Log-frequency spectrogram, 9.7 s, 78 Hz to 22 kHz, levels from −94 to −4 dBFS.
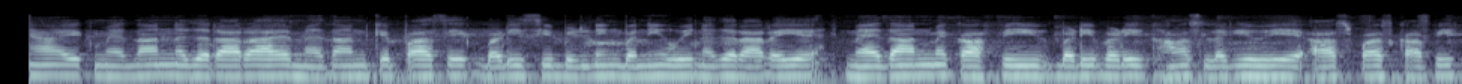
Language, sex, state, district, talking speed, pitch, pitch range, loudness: Hindi, male, Uttar Pradesh, Jalaun, 210 wpm, 140 Hz, 135-140 Hz, -29 LUFS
